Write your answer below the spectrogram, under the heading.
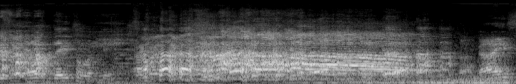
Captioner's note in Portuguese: risos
